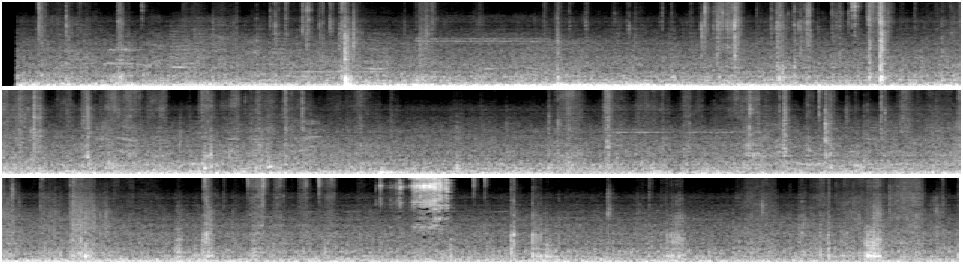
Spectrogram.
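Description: Cardboard shipping box being handled and opened by hand: scattered scrapes and taps of cardboard, a sharp knock about three seconds in, and a short rip near the end, over a steady low rumble.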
